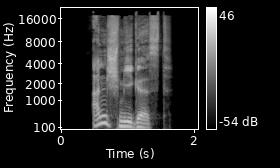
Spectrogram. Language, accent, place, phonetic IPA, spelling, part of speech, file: German, Germany, Berlin, [ˈanˌʃmiːɡəst], anschmiegest, verb, De-anschmiegest.ogg
- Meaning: second-person singular dependent subjunctive I of anschmiegen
